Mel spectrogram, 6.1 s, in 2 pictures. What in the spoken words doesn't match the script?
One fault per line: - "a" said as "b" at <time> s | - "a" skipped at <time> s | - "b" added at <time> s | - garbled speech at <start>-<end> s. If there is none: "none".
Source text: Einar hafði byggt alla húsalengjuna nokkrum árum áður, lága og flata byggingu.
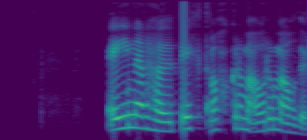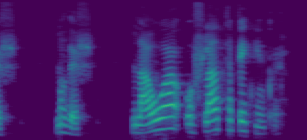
- "alla húsalengjuna" skipped at 2.1 s
- "áður" added at 3.7 s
